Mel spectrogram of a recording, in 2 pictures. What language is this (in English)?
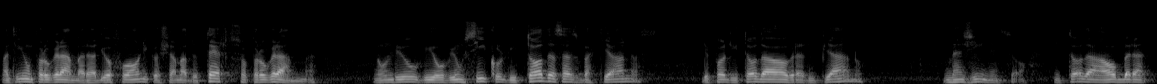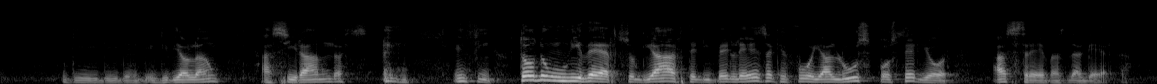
Portuguese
